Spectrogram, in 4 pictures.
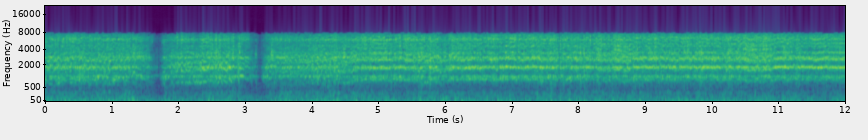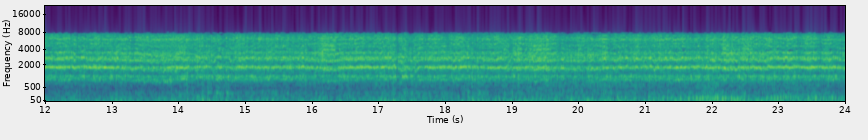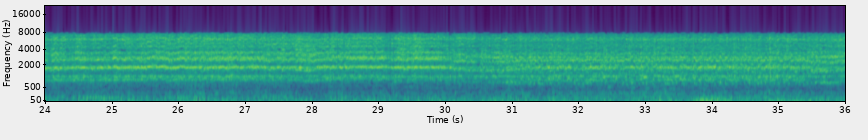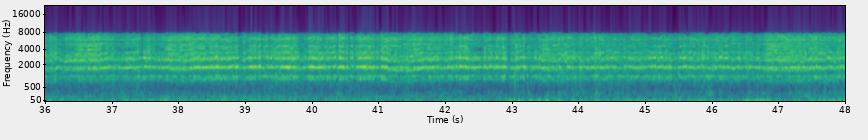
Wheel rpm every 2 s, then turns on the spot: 150, 120, 200, 220, 230, 220, 230, 230, 230, 220, 220, 220, 230, 230, 230, 200, 190, 200, 210, 230, 230, 230, 230, 230.
none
